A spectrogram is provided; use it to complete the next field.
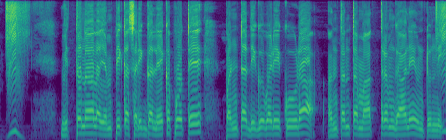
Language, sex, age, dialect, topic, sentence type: Telugu, male, 18-24, Southern, agriculture, statement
